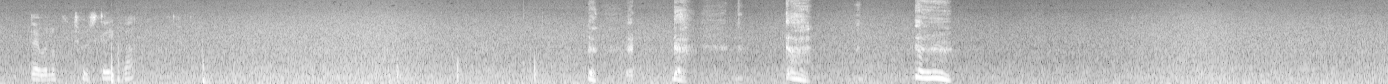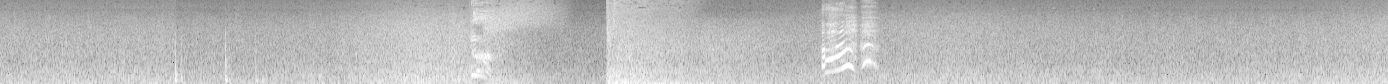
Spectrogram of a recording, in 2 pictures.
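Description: Sea waves wash steadily against a boat.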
